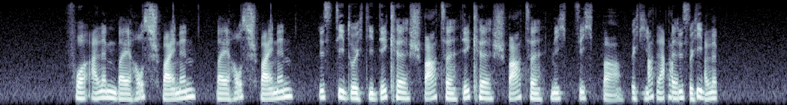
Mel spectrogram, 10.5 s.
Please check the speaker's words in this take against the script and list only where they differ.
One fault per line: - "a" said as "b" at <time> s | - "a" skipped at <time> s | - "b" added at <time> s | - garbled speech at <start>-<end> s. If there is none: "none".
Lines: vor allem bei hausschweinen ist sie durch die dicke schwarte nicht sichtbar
- "bei hausschweinen" added at 2.8 s
- "dicke schwarte" added at 6.1 s
- garbled speech at 8.4-9.6 s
